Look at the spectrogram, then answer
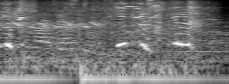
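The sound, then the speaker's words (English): A cadaver dog whimpers and yips, giving several short, high-pitched whines in quick succession over a steady low rumble. “the cadaver dogs finally arrive.”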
